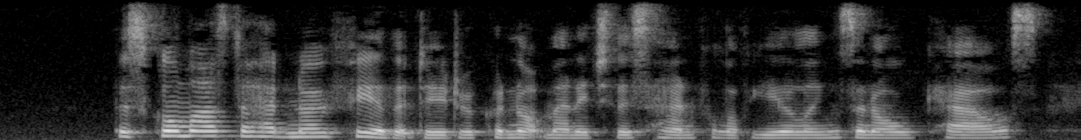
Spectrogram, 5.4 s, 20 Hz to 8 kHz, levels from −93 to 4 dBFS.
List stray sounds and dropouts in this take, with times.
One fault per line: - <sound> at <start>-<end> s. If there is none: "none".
none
